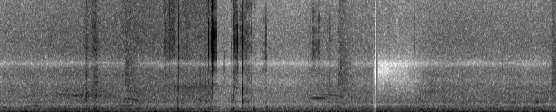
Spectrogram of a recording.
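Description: Low, steady rumble of wind on the microphone, with a couple of light knocks about a second and a half in.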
